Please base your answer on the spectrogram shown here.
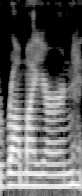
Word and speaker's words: Ramayana: great hindu epic the ramayana ramayana is how it's pronounced um so he he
